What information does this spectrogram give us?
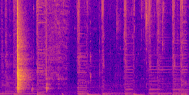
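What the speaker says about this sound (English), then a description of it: "All right, now to juicing." Kitchen clatter while lemons are juiced for a coconut lemon bundt cake: a sharp clink up front, then a run of soft knocks, squeaks and scraping of a hand juicer and bowl, close and uneven.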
